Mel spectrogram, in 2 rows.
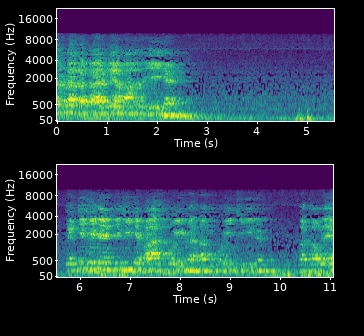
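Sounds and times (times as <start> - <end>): man chanting melodically: 0.0 - 3.0, 5.7 - 11.0.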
